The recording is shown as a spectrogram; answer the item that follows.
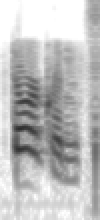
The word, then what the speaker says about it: Sjögren's: Oh um, Sjögren's syndrome. sorry, I'm pronouncing it wrong.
